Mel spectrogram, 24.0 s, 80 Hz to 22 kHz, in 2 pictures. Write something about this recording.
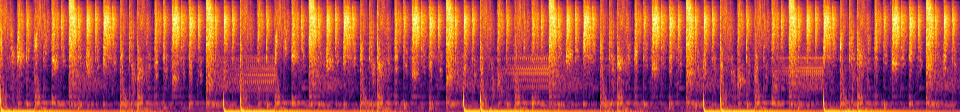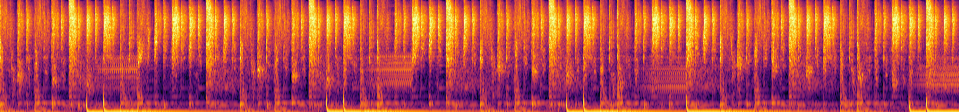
Music > Multiple instruments
bassbeat 140bpm
a rhythm loop i made late night while eating a bowl of cereal, FL Studio, Reaper
kit, glitchy, percussion-loop, electro, kitloop, grimey, industrial, loopable, percs, funky, groovy, drumnbass, hiphop, triphop, beat, rhythm, dance, drumloop, chill, dirty, drums, edm, bass, loop, drumloops, 140bpm, percloop, gritty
